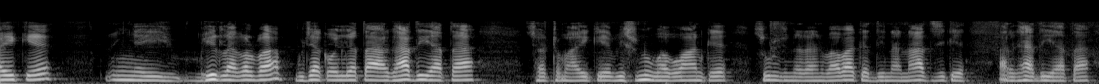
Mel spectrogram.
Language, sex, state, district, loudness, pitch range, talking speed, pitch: Bhojpuri, female, Bihar, Gopalganj, -21 LUFS, 180-205 Hz, 145 wpm, 190 Hz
